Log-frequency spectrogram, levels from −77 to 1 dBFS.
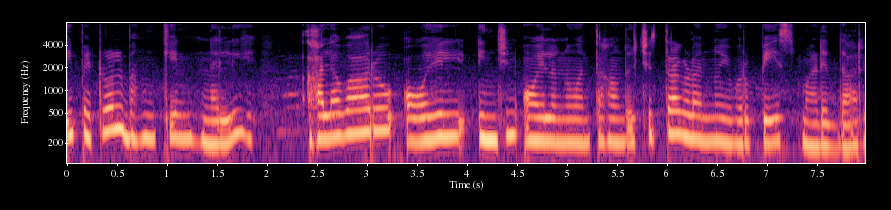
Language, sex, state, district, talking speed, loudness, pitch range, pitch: Kannada, female, Karnataka, Bangalore, 85 wpm, -14 LUFS, 210-250 Hz, 230 Hz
